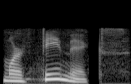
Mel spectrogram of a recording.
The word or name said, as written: morphemics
